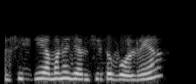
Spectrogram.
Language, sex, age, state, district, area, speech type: Punjabi, female, 30-45, Punjab, Ludhiana, urban, conversation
